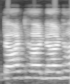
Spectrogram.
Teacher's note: इनका उच्चारण मूर्धा से हो रहा है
